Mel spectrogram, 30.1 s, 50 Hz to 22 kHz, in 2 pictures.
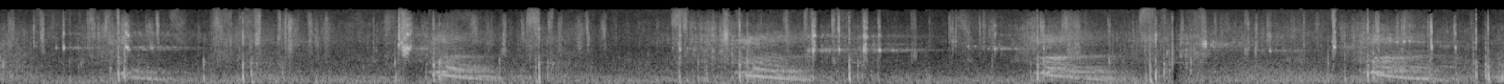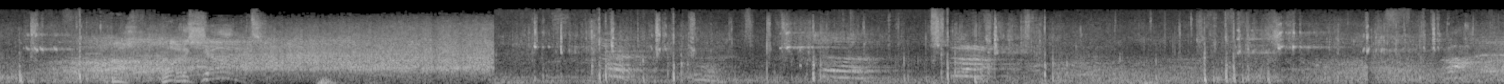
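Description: Tennis rally on a hard court: racket strokes hitting the ball about every second and a half, each with a player's grunt. Crowd applause swells between points, from about 16 to 20 seconds in, then another rally of strokes and grunts follows.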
